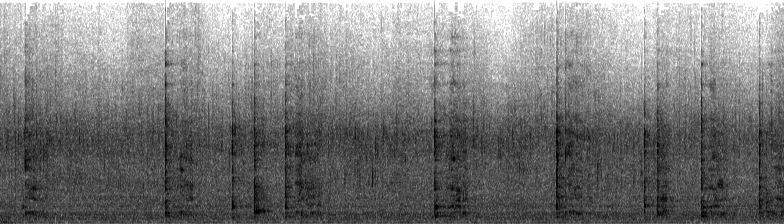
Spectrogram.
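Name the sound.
whole bitter gourd frying in oil, stirred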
